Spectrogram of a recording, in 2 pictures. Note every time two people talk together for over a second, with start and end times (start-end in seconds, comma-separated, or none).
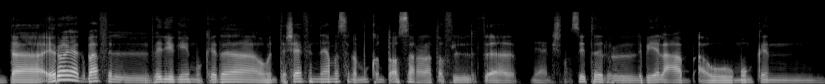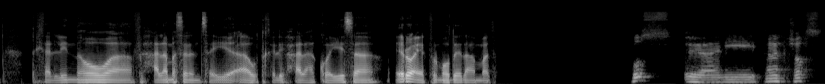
none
